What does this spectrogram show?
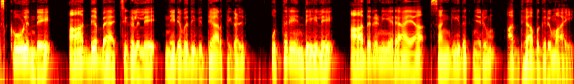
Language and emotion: Malayalam, neutral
